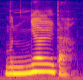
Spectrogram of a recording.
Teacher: 문 다음에 여가 오니까 니은 첨가가 일어난 경우라고 하겠습니다.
